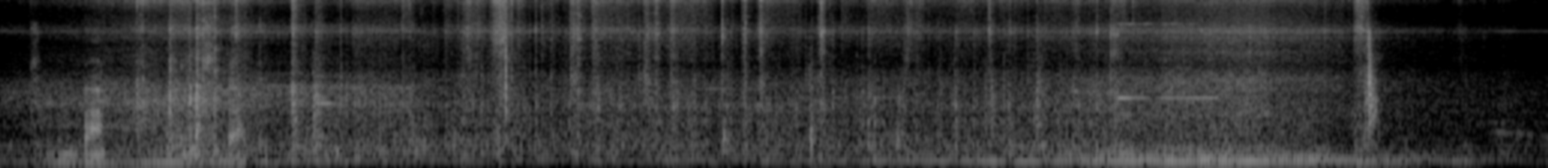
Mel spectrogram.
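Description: A copying machine whirs and hums.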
